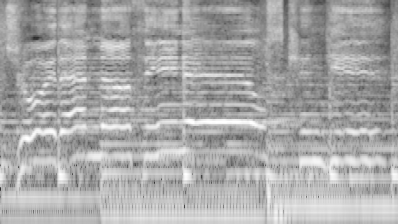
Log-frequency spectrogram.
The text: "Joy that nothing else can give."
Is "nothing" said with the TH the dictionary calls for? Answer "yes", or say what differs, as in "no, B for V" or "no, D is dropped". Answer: yes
